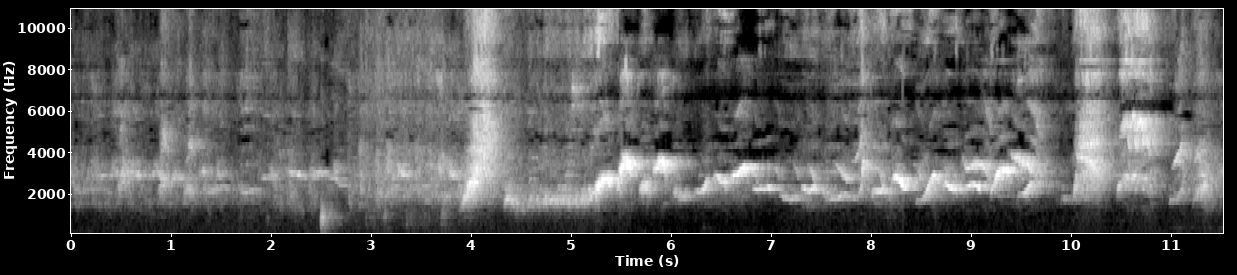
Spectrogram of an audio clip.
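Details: Caged Chinese hwamei singing vigorously; long varied sequence of loud whistles, sharp upward slurs and rapid warbled phrases, building in intensity toward the end.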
